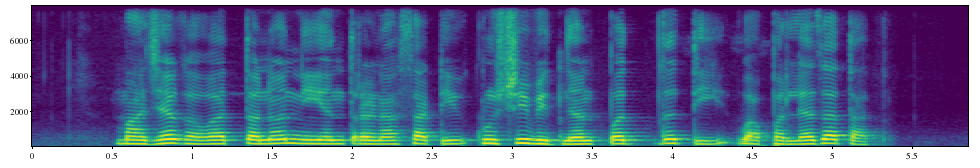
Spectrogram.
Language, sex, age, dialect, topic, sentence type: Marathi, female, 18-24, Varhadi, agriculture, statement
